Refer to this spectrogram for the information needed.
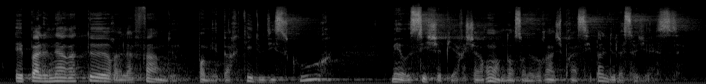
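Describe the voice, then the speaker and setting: In a Japanese accent, a man speaks with fairly high pitch, very wide pitch swings and vocal fry, with audible room echo. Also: moderate pace. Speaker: academic speaker. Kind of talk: conference lecture. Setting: academic conference.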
